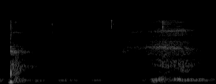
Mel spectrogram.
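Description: Mostly quiet, with a single faint computer-mouse click right at the start and a soft rush of noise near the end.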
